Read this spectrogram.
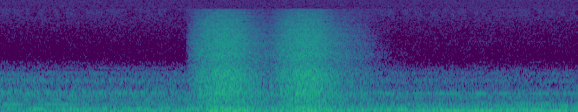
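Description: A game menu makes two soft whooshing swipes as a page closes.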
